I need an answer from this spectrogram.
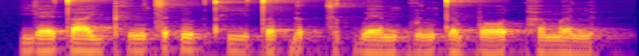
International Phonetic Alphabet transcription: jɛː˧t̪aː˧jpʰɪ˧ŋ t͡sɐ˥t̚n̪ʊ˨˥k̚t̪ʰiː˨ t̪ɐ˨˥p̚jɐ˨˥k̚sʊ˧k̚ wɛː˨mkʷɐ˨˥nt̪ɐ˨˧w pɔː˨˥t̚hɐ˧mɐ˨n

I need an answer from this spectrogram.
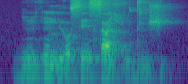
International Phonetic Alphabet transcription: bĩ fũlʲɔse saçu diʃ

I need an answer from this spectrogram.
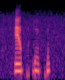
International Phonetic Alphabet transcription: ekʷɓukʷ

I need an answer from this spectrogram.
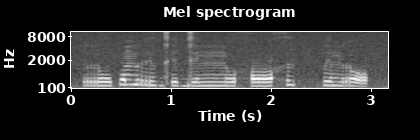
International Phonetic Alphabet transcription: ropɔm rɨɡʔeɡenːo hɔ hɨʔpːemrɔ

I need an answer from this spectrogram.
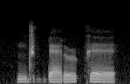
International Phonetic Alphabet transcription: ndɪdɗæɾə˞ kɛ

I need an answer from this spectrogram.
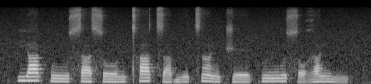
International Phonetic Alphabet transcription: ja˦ k͡puː˨sa˨ soː˨ntʰa˦t͡sa˨ bĩ˨t͡sã˦˨ŋt͡ʃeː˨kʷi˦ ŋu˦sɔ˨ɣa˦ŋi˨

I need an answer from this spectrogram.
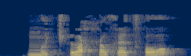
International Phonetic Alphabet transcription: nɔt͡ʃʼə ħʊxæt͡sʼɔ

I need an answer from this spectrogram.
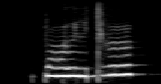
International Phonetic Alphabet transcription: pɔli dʱə

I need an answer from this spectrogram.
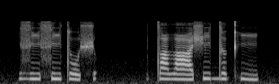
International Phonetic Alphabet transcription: zisitoʃ | taðˤaʃi dəkʰi

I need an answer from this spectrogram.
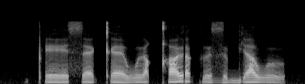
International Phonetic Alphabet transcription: pʼesɛ kʼɛwɯ qʰɯɾʌkɯzɯ bʲawu

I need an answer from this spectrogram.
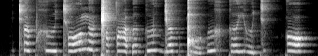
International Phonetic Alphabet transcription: cʰœpxɯ cʰɔnœǁətˤjɯ ʔəkɯl ɟœpǃu | ɯx kə jɯc | kɔ

